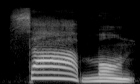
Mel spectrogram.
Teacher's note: So flat and high, then dropping. · Term: pitch accent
